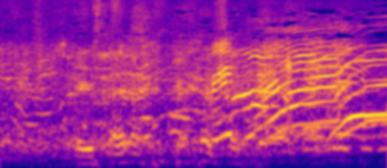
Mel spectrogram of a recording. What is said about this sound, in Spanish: Me encanta cómo grita la gente.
